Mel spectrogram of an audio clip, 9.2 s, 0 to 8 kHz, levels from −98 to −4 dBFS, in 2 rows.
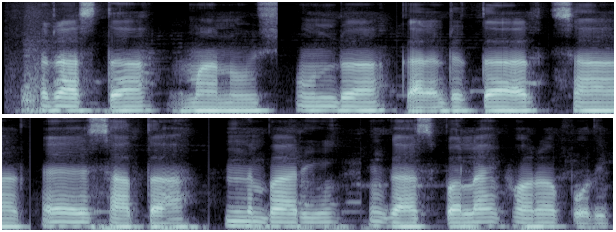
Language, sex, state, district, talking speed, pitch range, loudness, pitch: Bengali, male, West Bengal, Jhargram, 80 wpm, 105-115 Hz, -27 LUFS, 110 Hz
